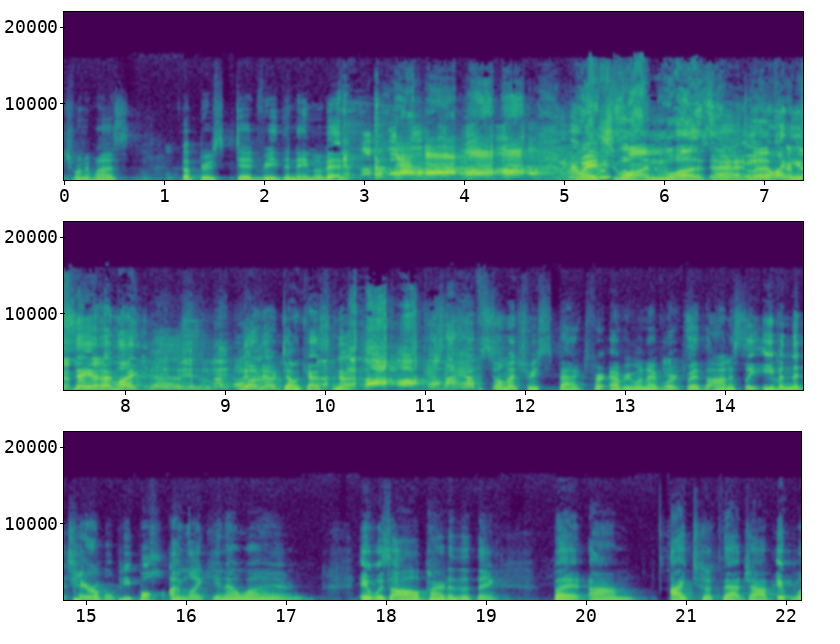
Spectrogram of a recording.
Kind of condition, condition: setting, busy venue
